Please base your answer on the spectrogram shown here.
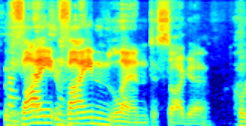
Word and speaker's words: Vinland: know you're thrown into this it's Phil it's pronounced Vine Vine land Saga oh it's like a land yeah just say Vine land I'll only have half an aneurism instead of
